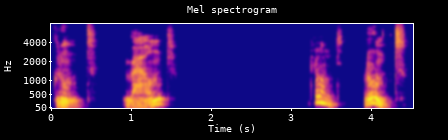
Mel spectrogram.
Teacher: and that D pronounced like a t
